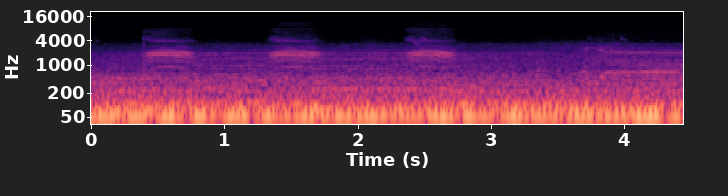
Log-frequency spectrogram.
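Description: A crow cawing three times, about a second apart, each call short, over a steady low rumble.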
